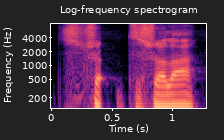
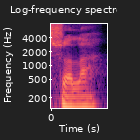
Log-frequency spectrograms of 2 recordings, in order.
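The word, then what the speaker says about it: Tsola: He believe he, on returning home to Nigeria in 2008, Prince Tshola Emiko served in the public. It's probably pronounced Shola. I don't know why I'm stressing the T in it.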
